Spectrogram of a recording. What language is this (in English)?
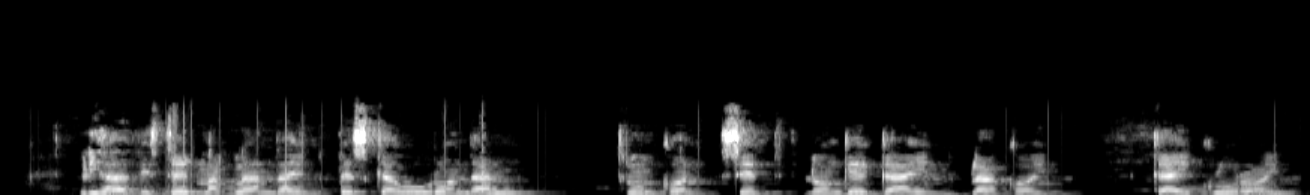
Esperanto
